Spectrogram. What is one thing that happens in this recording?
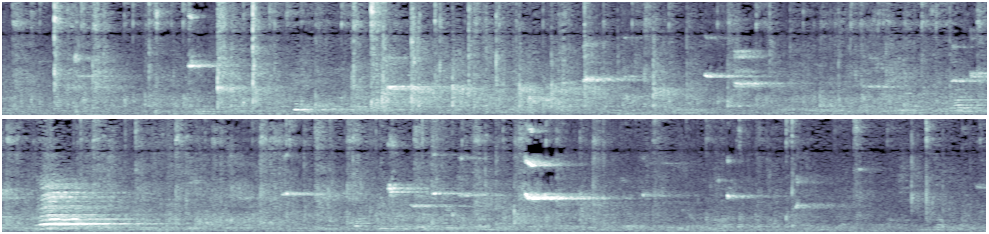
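A table tennis ball clicks back and forth off paddles and the table.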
